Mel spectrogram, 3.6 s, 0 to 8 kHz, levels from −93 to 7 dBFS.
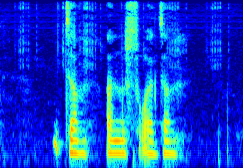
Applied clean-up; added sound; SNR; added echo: none; none; none; none.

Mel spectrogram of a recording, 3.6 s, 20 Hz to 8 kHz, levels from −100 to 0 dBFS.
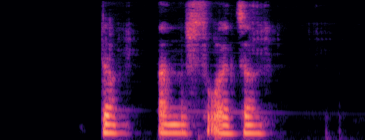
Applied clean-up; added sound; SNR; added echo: neural mask model DeepFilterNet 3.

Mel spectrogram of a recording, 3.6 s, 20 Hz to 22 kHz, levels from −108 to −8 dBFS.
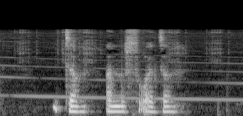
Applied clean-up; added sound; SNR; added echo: none; Siren; 20 dB; reverberation time 0.2 s.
